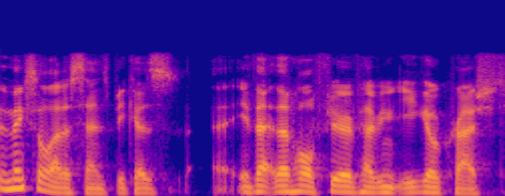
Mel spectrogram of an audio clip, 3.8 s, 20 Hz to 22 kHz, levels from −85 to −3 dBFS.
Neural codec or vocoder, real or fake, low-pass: none; real; 7.2 kHz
